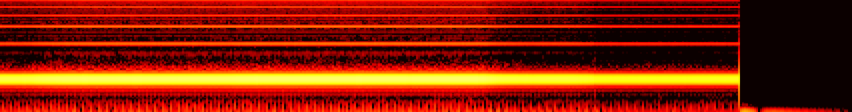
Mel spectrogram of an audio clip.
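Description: Steady line-up test tone accompanying colour bars: a single unwavering high beep over a faint hum, cutting off abruptly shortly before the end.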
